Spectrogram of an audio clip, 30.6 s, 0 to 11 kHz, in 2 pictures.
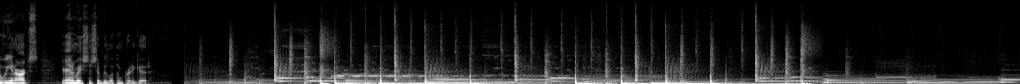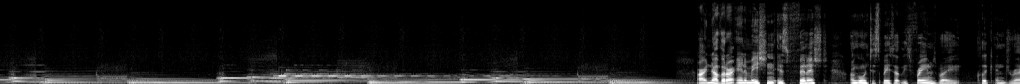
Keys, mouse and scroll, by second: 0.8 middle click, 1.9 e, 2.6 b, 2.7 ctrl+z, 3.0 e, 3.2 ctrl+z, 3.4 ctrl+z, 3.7 scroll up 1, 4.0 ctrl+z, 4.5 ctrl+z, 5.3 middle click, 6.3 e, 6.6 b, 6.7 e, 6.8 b, 7.4 ctrl+z, 7.7 ctrl+z, 7.8 middle click, 8.4 middle click, 8.6 ctrl+z, 9.1 ctrl+z, 9.9-11.3 typing, 11.0 middle click, 11.5 ctrl+z, 11.9 ctrl+z, 12.4 x, 12.8 middle click, 12.9 s, 15.7 middle click, 15.9 b, 16.0 ctrl+z, 16.4 x, 16.5 middle click, 16.6 x, 16.7 z, 18.1 z, 18.2 x, 19.5 ctrl+z, 19.9-21.7 typing, 21.0 middle click, 24.6 x, 24.9 z, 25.3 x, 25.4 z.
